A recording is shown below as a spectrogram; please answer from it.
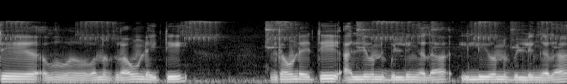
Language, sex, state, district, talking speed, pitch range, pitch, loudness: Kannada, male, Karnataka, Gulbarga, 160 wpm, 110-120 Hz, 115 Hz, -13 LUFS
